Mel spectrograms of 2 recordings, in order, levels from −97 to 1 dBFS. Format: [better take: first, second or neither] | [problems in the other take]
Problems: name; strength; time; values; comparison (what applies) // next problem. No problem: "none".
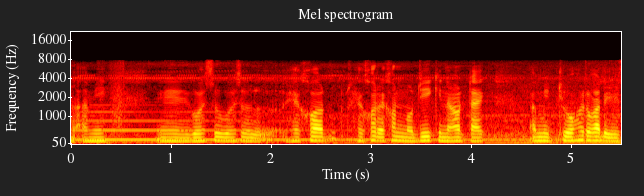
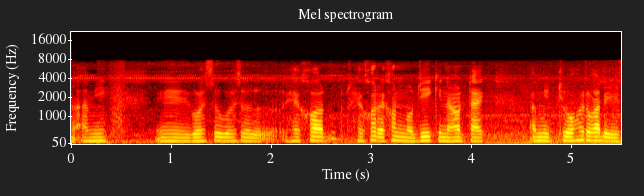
second | background sound (Wind instrument, woodwind instrument); 11 dB below the speech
